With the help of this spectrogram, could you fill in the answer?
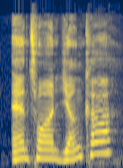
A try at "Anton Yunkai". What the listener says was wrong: First of all, you even got its first name wrong. You said Antoine. Anton Yunkai is how I would pronounce it.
